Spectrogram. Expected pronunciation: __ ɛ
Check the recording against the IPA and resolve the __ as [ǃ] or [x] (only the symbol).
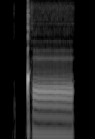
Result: ǃ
